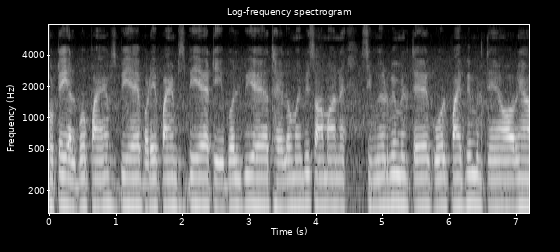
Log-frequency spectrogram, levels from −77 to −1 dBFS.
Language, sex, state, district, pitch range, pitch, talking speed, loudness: Hindi, female, Odisha, Khordha, 130-135 Hz, 135 Hz, 235 wpm, -16 LUFS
